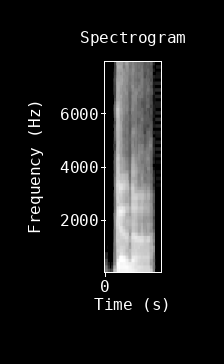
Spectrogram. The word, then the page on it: goanna: British English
